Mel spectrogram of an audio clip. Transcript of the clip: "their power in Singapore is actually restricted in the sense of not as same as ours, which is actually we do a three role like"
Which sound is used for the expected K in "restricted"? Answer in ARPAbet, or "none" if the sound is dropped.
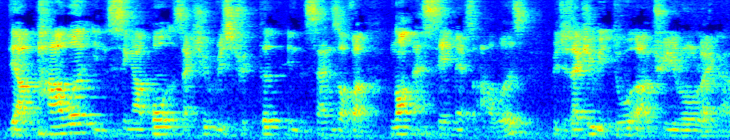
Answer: K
